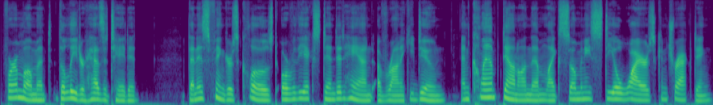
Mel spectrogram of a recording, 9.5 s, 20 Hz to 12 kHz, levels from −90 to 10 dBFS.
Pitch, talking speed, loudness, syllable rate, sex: 150 Hz, 175 wpm, -19 LUFS, 5.4 syllables/s, male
